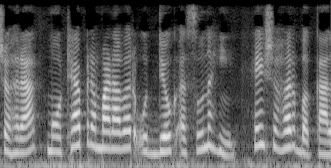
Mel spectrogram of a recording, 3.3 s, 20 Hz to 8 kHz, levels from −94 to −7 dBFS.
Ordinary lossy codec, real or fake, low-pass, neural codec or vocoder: none; fake; 7.2 kHz; codec, 24 kHz, 1.2 kbps, DualCodec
